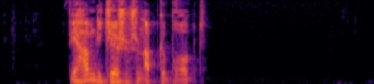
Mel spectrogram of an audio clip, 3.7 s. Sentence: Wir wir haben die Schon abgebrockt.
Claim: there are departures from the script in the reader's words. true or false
true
